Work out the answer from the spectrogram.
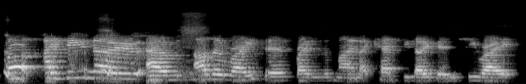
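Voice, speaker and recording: A woman's voice: medium pitch, steady tone, measured pace, fairly bright tone. A woman from northeast England with an English accent, a guest author and poet talking in conversation about her work. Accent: English, with a lost Geordie accent put on for the poem. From Sunderland, northeast England. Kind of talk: conversation and poetry reading. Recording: thin phone-like sound, roomy echo.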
